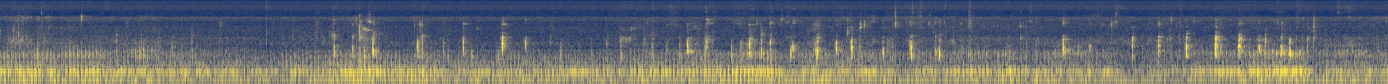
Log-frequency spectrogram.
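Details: Oversized Maine Coon kittens purring while mama Luna feeds them; an even low drone runs under frequent sharp clicks and wet chewing or licking sounds across the whole stretch, indoors.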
